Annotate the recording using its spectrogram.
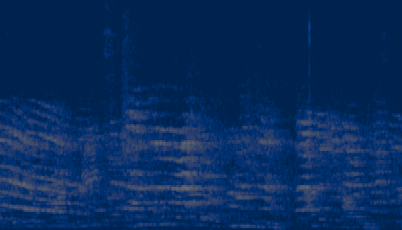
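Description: Voices talking in the room, a child's voice among them, unclear words and no painting sounds to be heard over them.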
